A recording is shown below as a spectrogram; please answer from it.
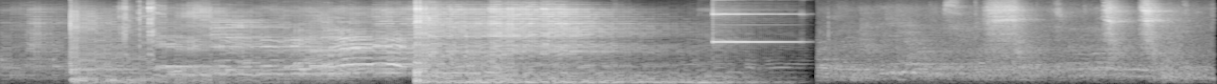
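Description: A loaded barbell with bumper plates dropped onto a wooden lifting platform, hitting with a single heavy thud about four seconds in, over voices and music in the hall. Later an electronic beep of a few steady tones sounds for about a second, and the sound then cuts off suddenly.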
